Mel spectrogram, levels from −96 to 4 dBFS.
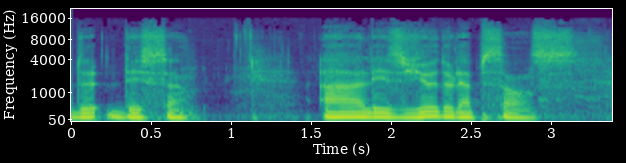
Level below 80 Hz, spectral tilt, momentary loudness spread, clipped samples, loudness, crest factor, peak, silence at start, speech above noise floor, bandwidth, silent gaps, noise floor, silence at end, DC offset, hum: -46 dBFS; -5 dB/octave; 18 LU; under 0.1%; -16 LUFS; 10 dB; -6 dBFS; 0 s; 20 dB; 14.5 kHz; none; -35 dBFS; 0 s; under 0.1%; none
